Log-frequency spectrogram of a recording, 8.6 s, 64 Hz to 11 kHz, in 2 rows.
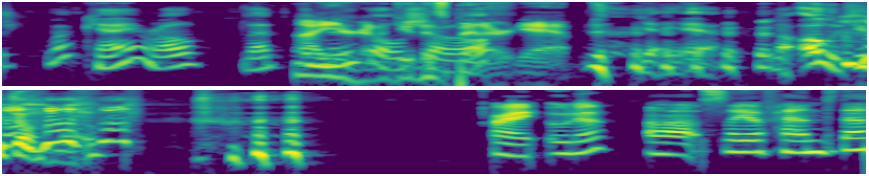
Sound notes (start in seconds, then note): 5.2 laughter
